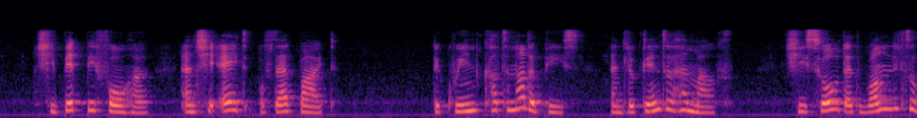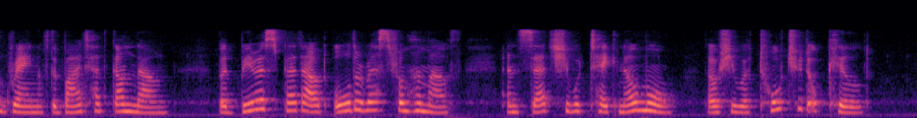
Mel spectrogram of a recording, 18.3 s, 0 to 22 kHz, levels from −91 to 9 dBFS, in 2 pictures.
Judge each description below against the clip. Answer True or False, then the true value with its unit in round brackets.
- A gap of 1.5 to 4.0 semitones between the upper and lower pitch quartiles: False (4.5 semitones)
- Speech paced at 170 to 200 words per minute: True (180 wpm)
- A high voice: True (235 Hz)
